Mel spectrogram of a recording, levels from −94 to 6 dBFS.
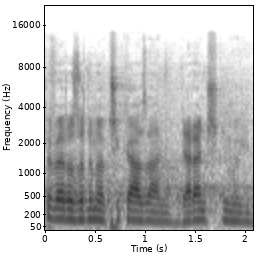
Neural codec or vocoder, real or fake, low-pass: codec, 44.1 kHz, 7.8 kbps, Pupu-Codec; fake; 14.4 kHz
